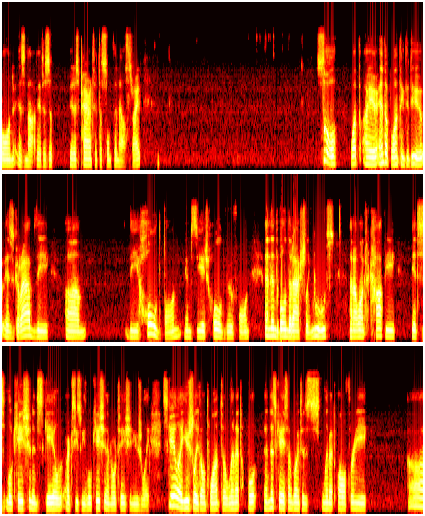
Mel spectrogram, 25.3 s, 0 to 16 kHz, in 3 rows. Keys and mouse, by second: 3.3 Left, 4.4 click, 4.9 a, 5.2 alt+g, 5.4 alt+r, 5.6 alt+s, 7.1 click, 11.0 click, 13.6 shift+click, 15.3 ctrl+shift+c.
